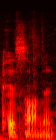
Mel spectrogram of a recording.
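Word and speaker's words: Pisquontuit: So it's where Fred Rosewater is supposed to be from, and it's spelled piss gone to it, but they pronounce it piss on it, so That's fucked up.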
